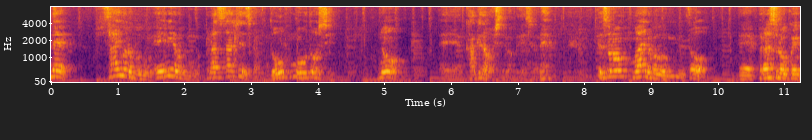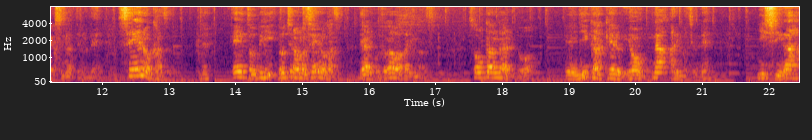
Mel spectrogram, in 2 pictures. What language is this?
Japanese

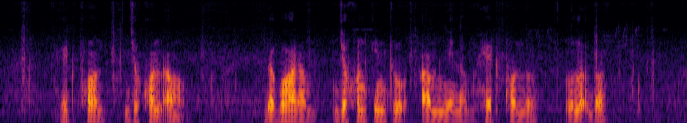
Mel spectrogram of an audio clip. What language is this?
Santali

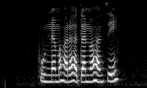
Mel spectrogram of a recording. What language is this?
Sinhala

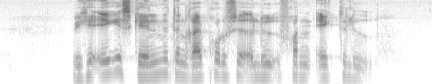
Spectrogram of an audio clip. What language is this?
Danish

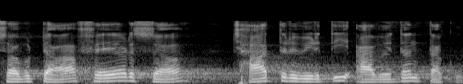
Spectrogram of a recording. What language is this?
Maithili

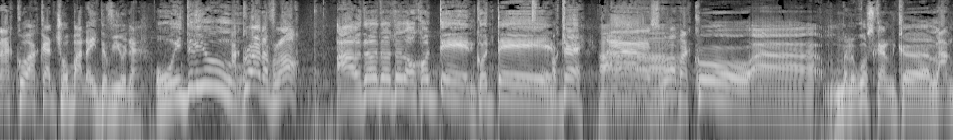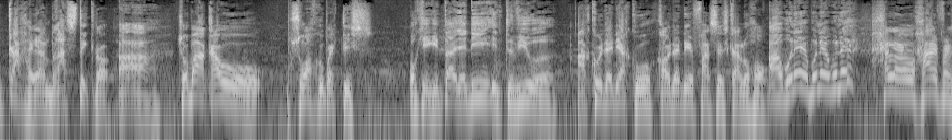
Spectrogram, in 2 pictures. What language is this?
Malay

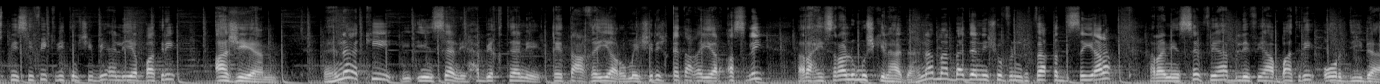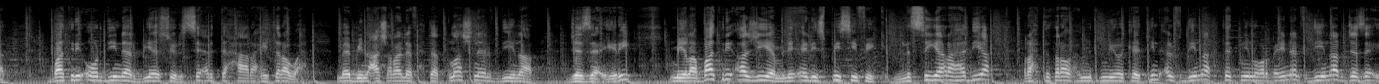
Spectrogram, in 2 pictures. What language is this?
Arabic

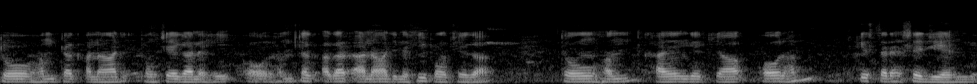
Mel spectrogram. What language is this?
Urdu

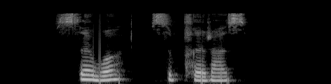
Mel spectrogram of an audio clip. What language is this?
Adyghe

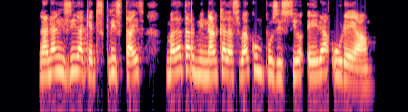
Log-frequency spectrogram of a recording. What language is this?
Catalan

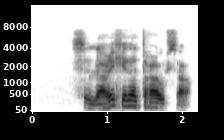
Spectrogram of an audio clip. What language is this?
Kabyle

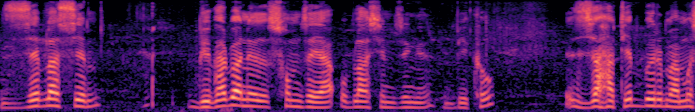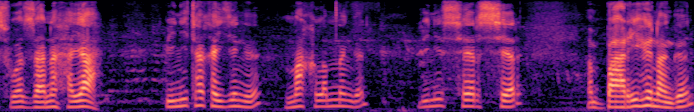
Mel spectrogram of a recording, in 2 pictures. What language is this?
Bodo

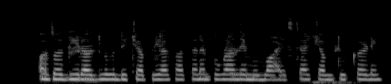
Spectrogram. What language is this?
Pashto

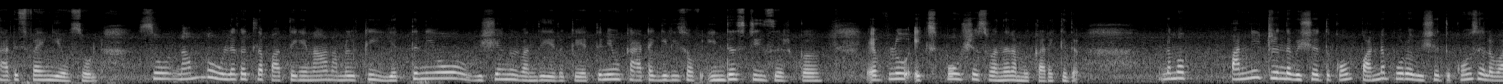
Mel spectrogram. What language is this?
Tamil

